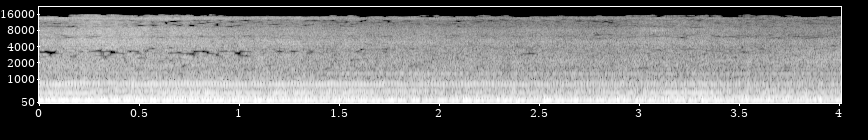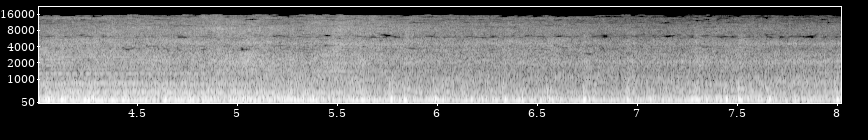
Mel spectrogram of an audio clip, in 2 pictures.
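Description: The diesel locomotive's engine hum fades as it draws away, and a passenger express's coaches roll past with a rumble. Their wheels tick irregularly over the rail joints in the second half.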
